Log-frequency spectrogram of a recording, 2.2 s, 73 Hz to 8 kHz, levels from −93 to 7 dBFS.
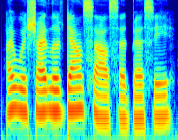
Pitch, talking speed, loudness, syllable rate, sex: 180 Hz, 215 wpm, -16 LUFS, 4.9 syllables/s, female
